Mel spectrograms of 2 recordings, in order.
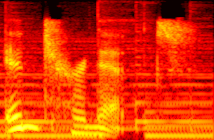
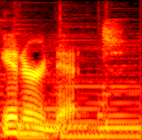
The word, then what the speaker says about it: internet: silent after an n the t after an n is often silent in american pronunciation instead of saying internet a lot of americans will frequently say internet generally it is informal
